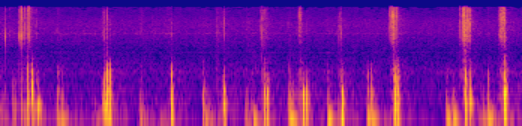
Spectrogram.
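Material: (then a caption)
Silicone. Fingertips tap a sticky silicone binaural microphone ear coated with petroleum jelly. The result is an irregular run of soft, muffled, low thumps with wet, sticky clicks and a faint bright hiss. Each tap dies away almost at once.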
